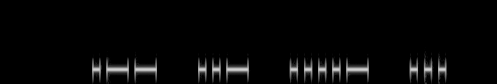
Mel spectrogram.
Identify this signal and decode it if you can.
Morse code, heard as a keyed tone, about 17 wpm, spaced as for 12 wpm, 700 Hz. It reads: WU4S
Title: USA Call Signs - 4 Characters - 2x Character Spacing - 17wpm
